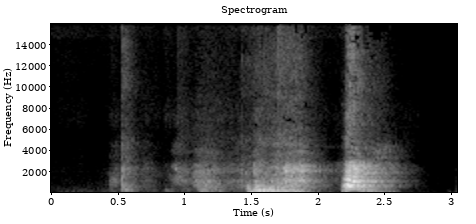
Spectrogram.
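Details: Galgo Español dogs Manuel and Carlotta at play, young Manuel only just discovering play and clumsy; short soft yelps then two louder harmonic barks, the last sharp and bright, in a quiet indoor setting.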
